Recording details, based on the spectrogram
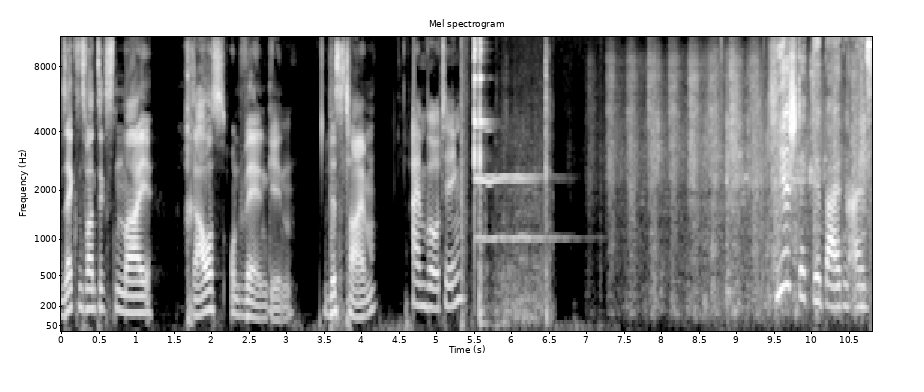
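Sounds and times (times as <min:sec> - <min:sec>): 
speech: 0:00.0 - 0:05.7, 0:09.6 - 0:10.8
train clank: 0:05.6 - 0:10.8
train rumbling on rails: 0:07.3 - 0:10.8.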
